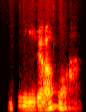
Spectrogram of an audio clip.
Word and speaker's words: Yahowah: This is the proper pronunciation of the name of, oh, there it is, Elohah, Yahowah. with the O coming from the Wah, as directed by his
